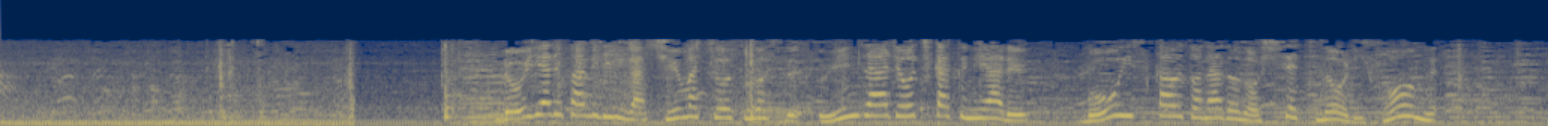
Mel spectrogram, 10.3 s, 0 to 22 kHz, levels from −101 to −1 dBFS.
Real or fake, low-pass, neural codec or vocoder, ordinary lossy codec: fake; 7.2 kHz; vocoder, 44.1 kHz, 128 mel bands every 256 samples, BigVGAN v2; MP3, 24 kbps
